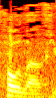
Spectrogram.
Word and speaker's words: Holove: Jeff Holove. You got it exactly right. – H-O-L-O-V-E.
